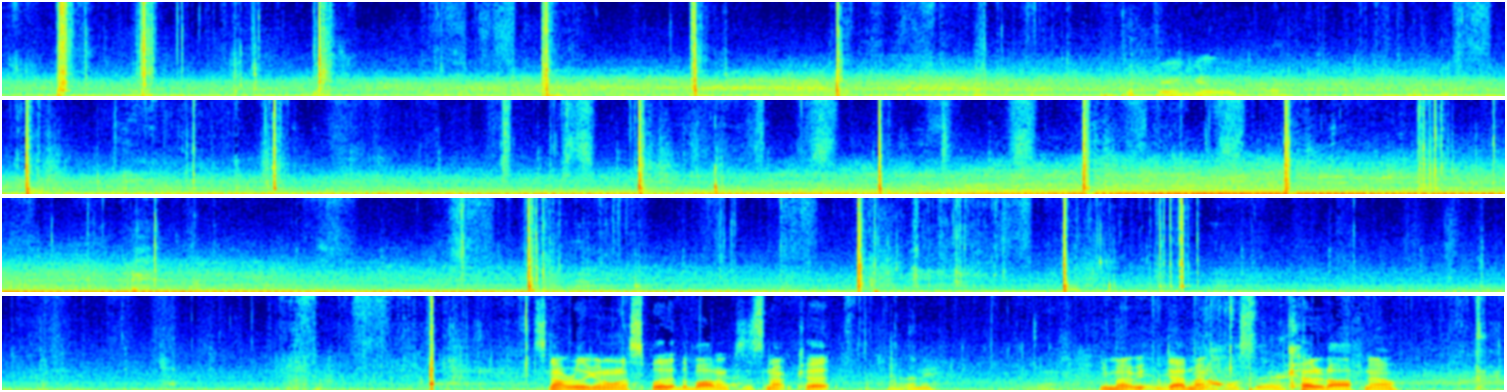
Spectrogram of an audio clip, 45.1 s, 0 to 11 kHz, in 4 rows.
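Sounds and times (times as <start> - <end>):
excavator diesel engine under load: 9.9 - 32.2.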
